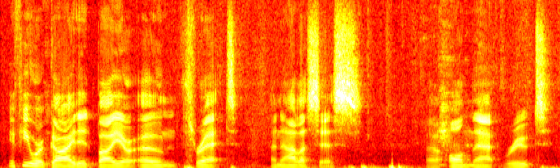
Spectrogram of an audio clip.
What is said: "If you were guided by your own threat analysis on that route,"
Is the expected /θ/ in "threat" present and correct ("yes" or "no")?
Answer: yes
